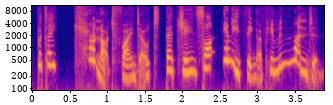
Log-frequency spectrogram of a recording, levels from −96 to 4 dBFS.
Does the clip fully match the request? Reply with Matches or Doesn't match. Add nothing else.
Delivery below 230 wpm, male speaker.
Doesn't match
